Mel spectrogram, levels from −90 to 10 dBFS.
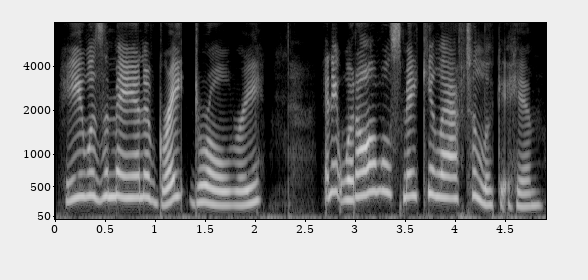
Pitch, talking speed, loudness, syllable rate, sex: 300 Hz, 220 wpm, -16 LUFS, 5.0 syllables/s, female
